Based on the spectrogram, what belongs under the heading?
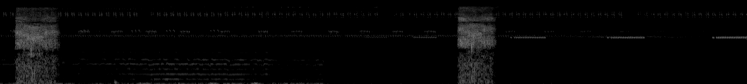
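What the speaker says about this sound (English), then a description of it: "I've come across this guy. Not a boss. A blood mosquito?" A blood mosquito mob from the Minecraft Unlimited 2.0 mod gives off a thin, steady insect buzz for about three seconds, then goes quiet. Two short, loud bursts of other game noise break in around it.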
